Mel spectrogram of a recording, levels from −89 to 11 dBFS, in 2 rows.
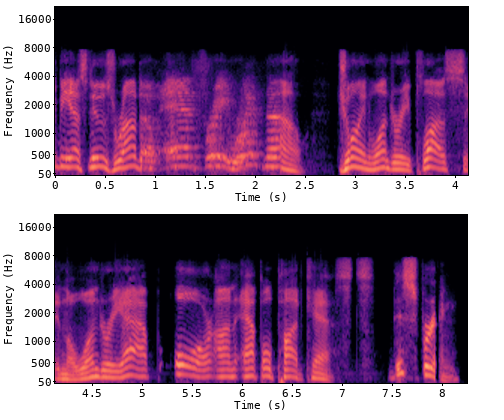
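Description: A switch to a distant microphone runs from 0.87 to 2.26 s. The speech turns suddenly roomy and hollow, thinner in the bass and about 5 dB quieter, with background noise rising to roughly 35 dB below it. The close microphone's signal most likely dropped out, leaving a farther pickup until it returns.

Lost AMR speech frames occur from 7.93 to 8.02 s, a 40 ms gap that fits two 20 ms frames failing their checks. The AMR wideband decoder, lightly coloured at 12.65 kbit/s here, fills the gap by repeating its last good settings at falling gain, so the sound drops to near silence within the two frames.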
